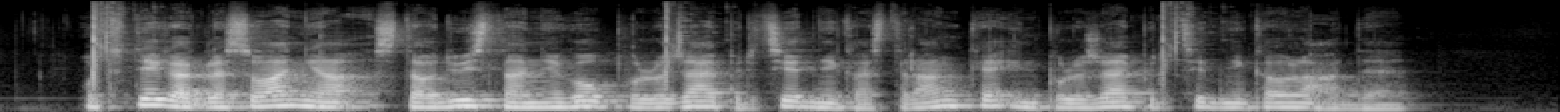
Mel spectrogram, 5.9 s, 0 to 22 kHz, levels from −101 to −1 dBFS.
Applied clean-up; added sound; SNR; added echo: neural mask model RNNoise.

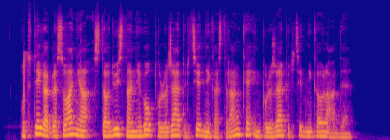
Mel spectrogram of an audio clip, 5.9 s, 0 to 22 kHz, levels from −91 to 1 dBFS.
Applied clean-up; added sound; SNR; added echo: neural mask model DeepFilterNet 3.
